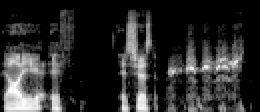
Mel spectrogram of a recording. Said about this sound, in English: And then the last scenario is you can only communicate through whistles. You can't talk anymore.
